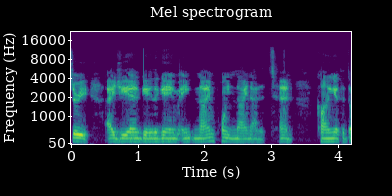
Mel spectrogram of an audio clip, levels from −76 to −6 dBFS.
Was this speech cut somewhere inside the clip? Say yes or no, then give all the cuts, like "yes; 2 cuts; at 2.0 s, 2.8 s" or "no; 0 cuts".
no; 0 cuts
